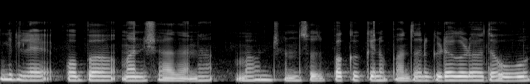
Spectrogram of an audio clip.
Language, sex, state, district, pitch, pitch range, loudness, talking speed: Kannada, female, Karnataka, Belgaum, 185 Hz, 180-190 Hz, -15 LUFS, 115 wpm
